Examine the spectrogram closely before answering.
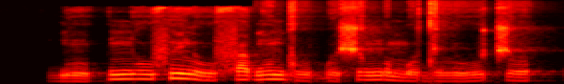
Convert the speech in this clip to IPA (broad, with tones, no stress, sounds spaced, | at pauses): ɡ͡b ũ˨ | ɲ uː˦ f ĩ˦ l uː˨ f a˦ ɡʷ ĩ˦ ɡ uː˨ ɓ ʊ˨ ʃ ʊ˦ ŋ ʊ˦˨ m o˨ d ɪ˨ l uː˨˦ t͡ʃ ʊ˦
